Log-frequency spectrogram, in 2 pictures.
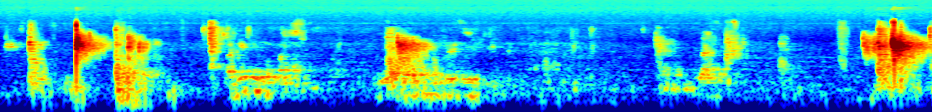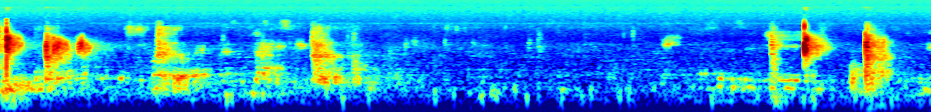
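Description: Billiard balls knock together.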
